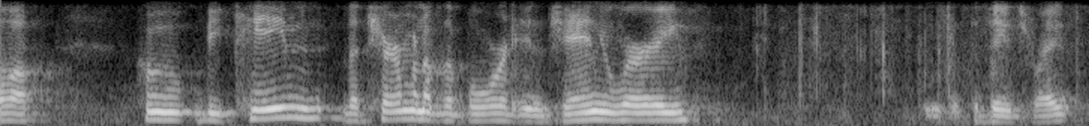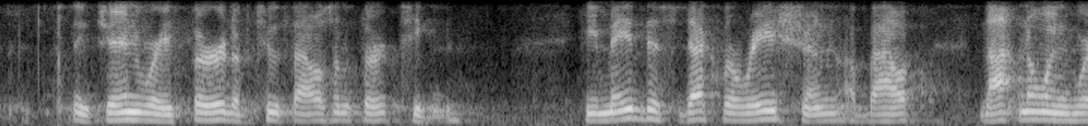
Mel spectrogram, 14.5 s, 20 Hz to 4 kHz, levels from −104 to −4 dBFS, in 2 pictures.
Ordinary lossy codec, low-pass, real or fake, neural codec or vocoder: Opus, 16 kbps; 3.6 kHz; fake; codec, 16 kHz, 4 kbps, FreqCodec, larger model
